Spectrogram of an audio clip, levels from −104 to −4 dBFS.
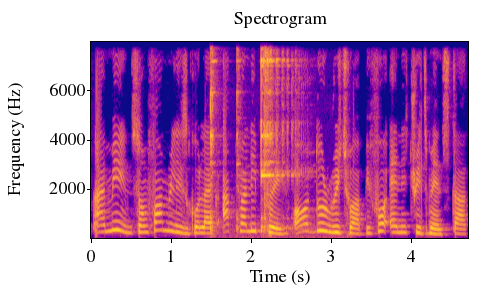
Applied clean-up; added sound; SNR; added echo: none; Cutlery, silverware; 1 dB; none.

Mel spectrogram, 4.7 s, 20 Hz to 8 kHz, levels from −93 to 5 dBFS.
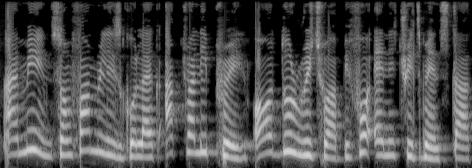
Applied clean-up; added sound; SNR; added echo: none; none; none; none.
